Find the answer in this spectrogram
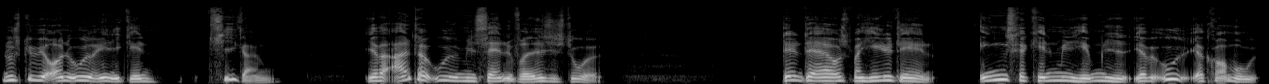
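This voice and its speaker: A man reads a first-person literary piece in a measured, wry voice with a gravelly edge. His tone is dark and mellow, though his pitch sits a little high for a man. The recording is dry and close. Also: animated, no echo.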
